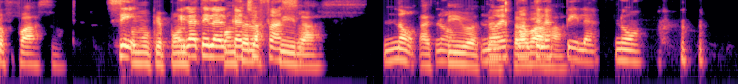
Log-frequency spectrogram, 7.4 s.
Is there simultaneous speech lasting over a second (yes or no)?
yes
